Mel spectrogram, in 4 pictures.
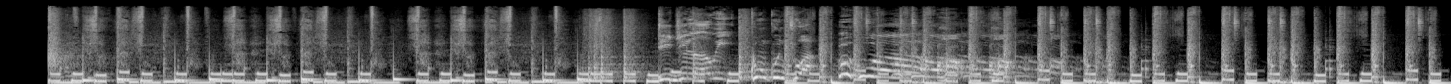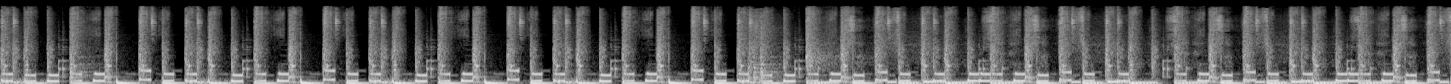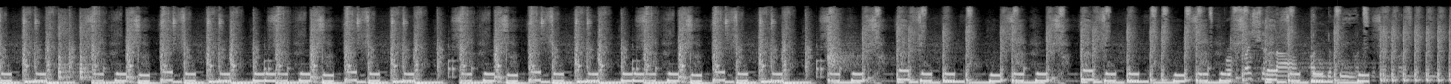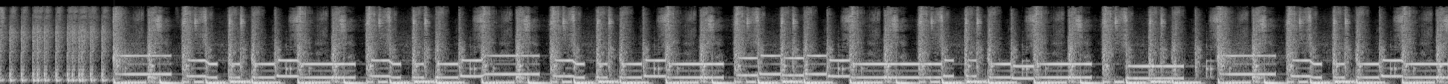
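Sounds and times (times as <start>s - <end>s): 
instrumental music: 0.5s - 57.9s
laughter: 8.4s - 11.1s.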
